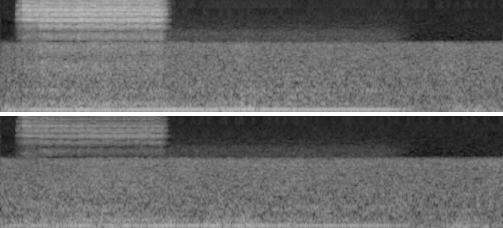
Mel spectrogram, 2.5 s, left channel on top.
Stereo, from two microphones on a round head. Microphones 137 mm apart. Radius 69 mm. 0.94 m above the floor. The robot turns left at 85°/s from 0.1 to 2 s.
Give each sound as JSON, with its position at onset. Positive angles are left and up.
{"t": 0.1, "sound": "a hiss", "azimuth_deg": 125}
